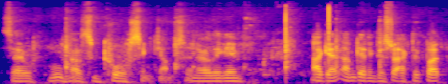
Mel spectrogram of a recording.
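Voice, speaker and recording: A man's voice: medium pitch, fairly even intonation, gravelly, background noise. A man casting a live online game match, talking conversationally, laughing easily and tossing questions to his partner. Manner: conversational, quick to laugh, asks co-caster questions. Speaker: esports caster. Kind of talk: casual live game commentary.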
